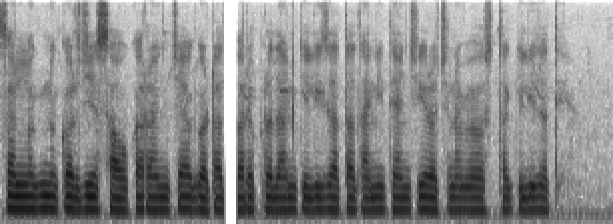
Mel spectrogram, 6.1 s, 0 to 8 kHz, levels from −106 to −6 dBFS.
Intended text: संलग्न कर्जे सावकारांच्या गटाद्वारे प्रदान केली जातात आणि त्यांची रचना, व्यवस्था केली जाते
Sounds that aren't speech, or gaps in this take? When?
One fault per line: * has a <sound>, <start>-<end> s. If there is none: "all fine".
* has a dropout, 2.2-2.4 s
